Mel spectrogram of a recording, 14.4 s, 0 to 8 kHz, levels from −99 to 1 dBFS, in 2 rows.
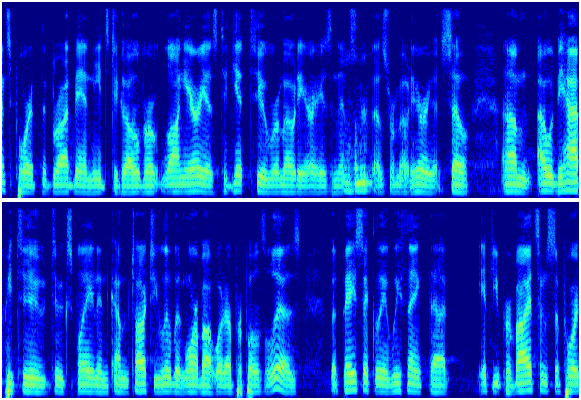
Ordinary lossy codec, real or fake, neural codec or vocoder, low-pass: MP3, 64 kbps; fake; codec, 16 kHz, 2 kbps, FreqCodec, larger model; 7.2 kHz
